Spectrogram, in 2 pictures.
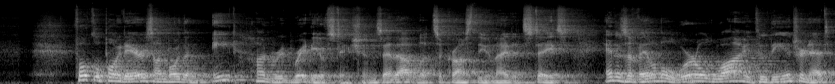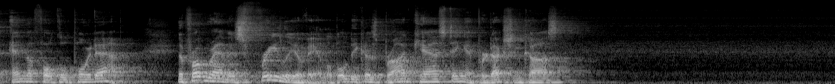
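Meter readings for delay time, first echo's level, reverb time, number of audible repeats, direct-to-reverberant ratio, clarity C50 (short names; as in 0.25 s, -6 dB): none, none, 1.2 s, none, 4.0 dB, 7.0 dB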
